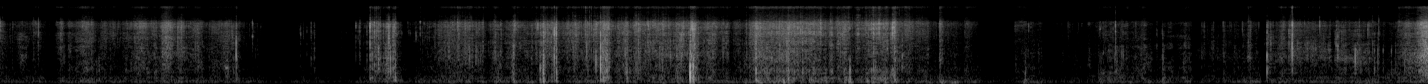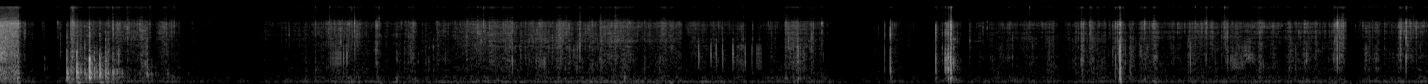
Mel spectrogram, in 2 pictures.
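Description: Cardboard packaging being handled and torn open, crinkling and rustling in spells broken by a few short pauses.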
